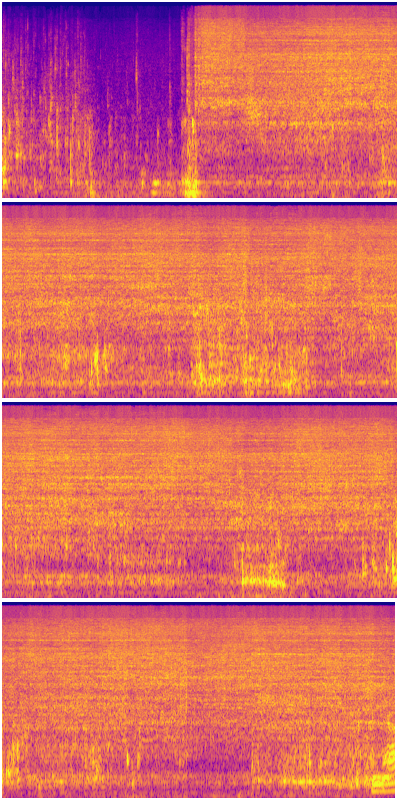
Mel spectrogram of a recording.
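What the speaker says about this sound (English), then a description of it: "Rinse the water off." Tap water runs hard and steady over a pork shoulder roast in a sink, a loud continuous rushing hiss that starts abruptly after a quiet moment and carries on unbroken to the end.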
